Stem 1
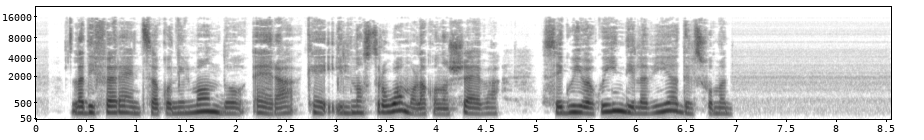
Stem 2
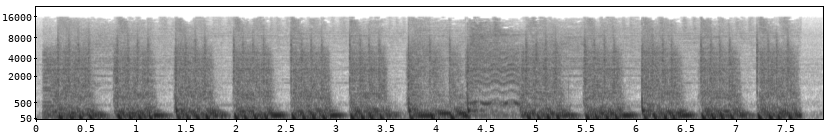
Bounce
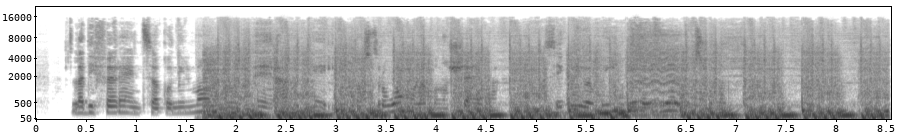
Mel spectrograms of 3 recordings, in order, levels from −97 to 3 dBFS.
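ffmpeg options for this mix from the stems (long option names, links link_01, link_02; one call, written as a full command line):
ffmpeg -i stem1.wav -i stem2.wav -filter_complex "[0:a]highpass=frequency=620:poles=1,equalizer=frequency=2900:width=1.1:gain=6,flanger=delay=5.3:depth=4.3:regen=35:speed=0.42:shape=triangular,volume=-5dB[link_01];[1:a]adynamicequalizer=threshold=0.00562:dfrequency=2200:dqfactor=3.1:tfrequency=2200:tqfactor=3.1:attack=5:release=100:ratio=0.375:range=3:mode=cutabove:tftype=bell,alimiter=limit=-16dB:level=0:latency=1:release=25,flanger=delay=2.3:depth=9.4:regen=84:speed=2:shape=sinusoidal,adelay=1600,volume=0dB[link_02];[link_01][link_02]amix=inputs=2:normalize=0" out.wav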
